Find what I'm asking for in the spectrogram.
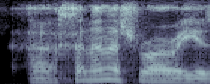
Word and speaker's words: Hanan Ashrawi: Is Anan Ashrawi a PFLP supporter? And feel free to correct me on the pronunciation. – Hanan Ashrawi,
